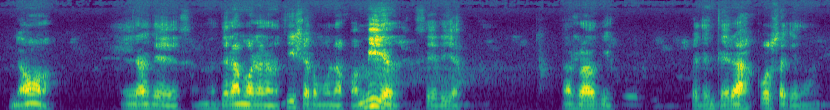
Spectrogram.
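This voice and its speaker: A woman's very deep, low voice at a moderate pace, with fairly even intonation and long, frequent pauses. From Argentina, Chaco. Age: 80s+. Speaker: interviewee. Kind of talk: interview.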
